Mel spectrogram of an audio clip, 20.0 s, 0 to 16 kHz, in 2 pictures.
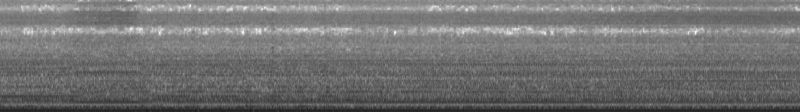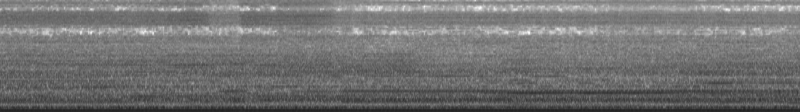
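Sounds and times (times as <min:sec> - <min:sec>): skid steer engine drone: 0:00.0 - 0:20.0.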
